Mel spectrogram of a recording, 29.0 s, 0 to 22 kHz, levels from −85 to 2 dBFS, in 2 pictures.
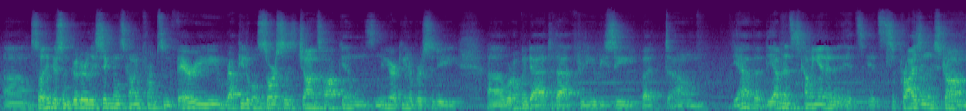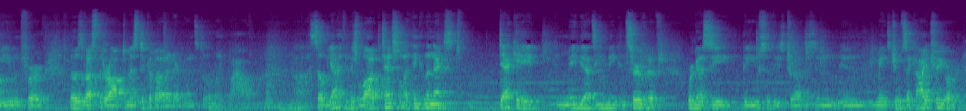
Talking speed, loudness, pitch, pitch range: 190 wpm, -25 LUFS, 120 Hz, 115-130 Hz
